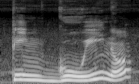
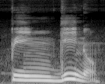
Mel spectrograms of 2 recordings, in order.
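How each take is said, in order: First: The u after g is pronounced, giving gwi. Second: The u after g is silent, giving gi. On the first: "if I want to say pinguino, like penguin" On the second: "actually we would read it like pingui, pinguino"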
